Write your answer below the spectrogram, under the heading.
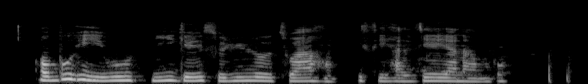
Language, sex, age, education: Igbo, female, 15-29, tertiary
